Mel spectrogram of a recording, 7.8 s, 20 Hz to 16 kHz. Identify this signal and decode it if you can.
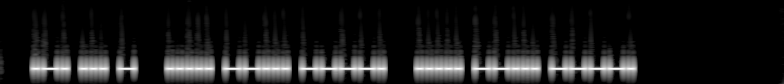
Morse code, heard as a keyed tone, about 24 wpm, 700 Hz. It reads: RST 579 579
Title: Speed-Racing Common QSO Phrases Encore - 25wpm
